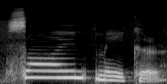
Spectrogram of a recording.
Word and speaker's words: sign maker: Now, sign maker. Sign maker. The G here is silent, okay? Sign maker.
